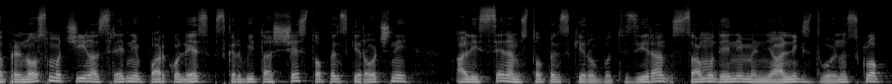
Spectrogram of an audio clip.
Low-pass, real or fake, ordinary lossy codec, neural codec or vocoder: none; real; none; none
